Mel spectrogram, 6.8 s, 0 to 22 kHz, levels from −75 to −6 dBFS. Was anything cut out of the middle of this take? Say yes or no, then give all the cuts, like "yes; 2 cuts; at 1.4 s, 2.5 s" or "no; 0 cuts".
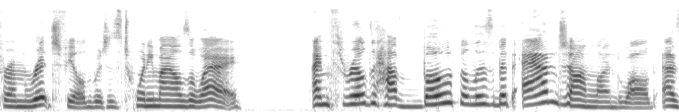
no; 0 cuts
